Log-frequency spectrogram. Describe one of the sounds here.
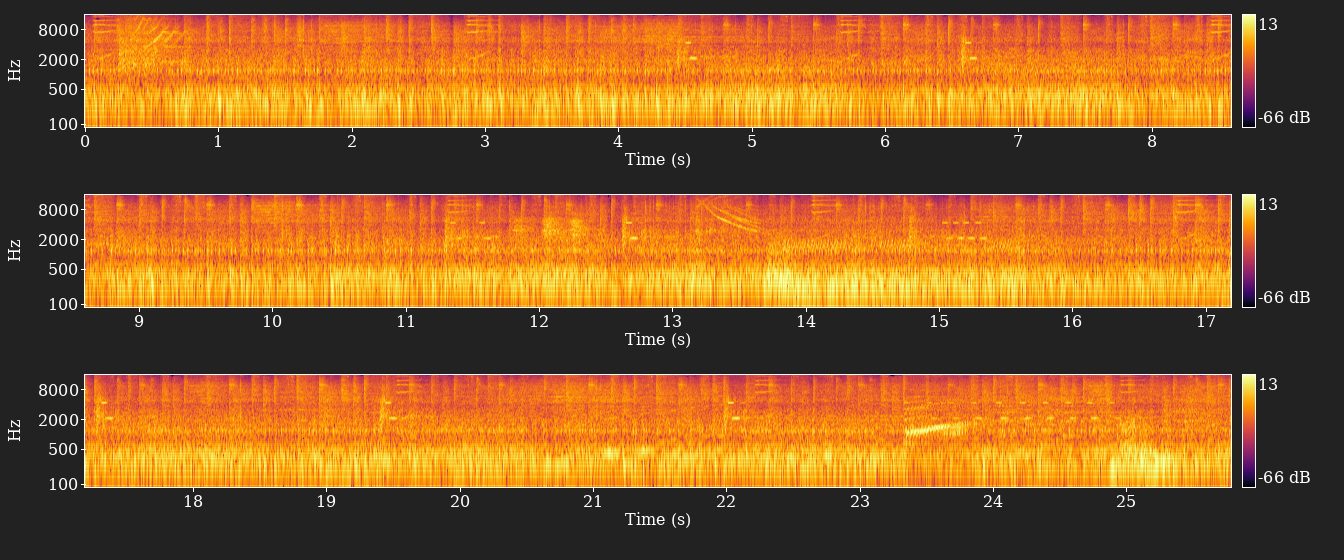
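Rapid electronic shots fire continuously in a video game.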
